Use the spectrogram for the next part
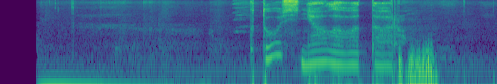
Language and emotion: Russian, sad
